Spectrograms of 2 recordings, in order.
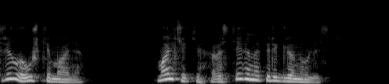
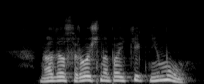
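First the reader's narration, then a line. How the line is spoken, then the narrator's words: Exclaiming. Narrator (Russian): воскликнул Никита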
